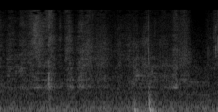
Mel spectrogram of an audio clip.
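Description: Faint scratchy strokes of a marker or brush drawn across a hard surface, with a soft knock about a second and a half in.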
